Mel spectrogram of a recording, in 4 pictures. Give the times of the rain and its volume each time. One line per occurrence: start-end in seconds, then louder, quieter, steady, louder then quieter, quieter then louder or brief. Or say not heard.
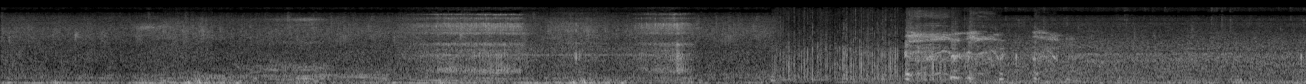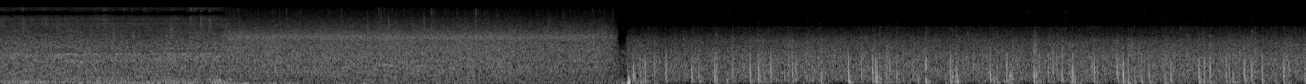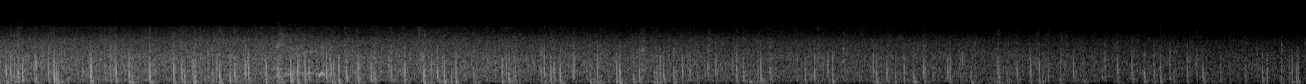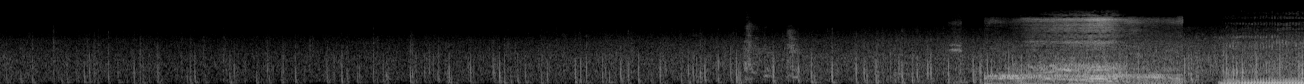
0.0-52.1 quieter.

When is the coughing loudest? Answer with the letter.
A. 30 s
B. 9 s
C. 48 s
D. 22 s
B.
